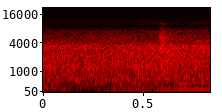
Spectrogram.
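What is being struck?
Nothing is struck.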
